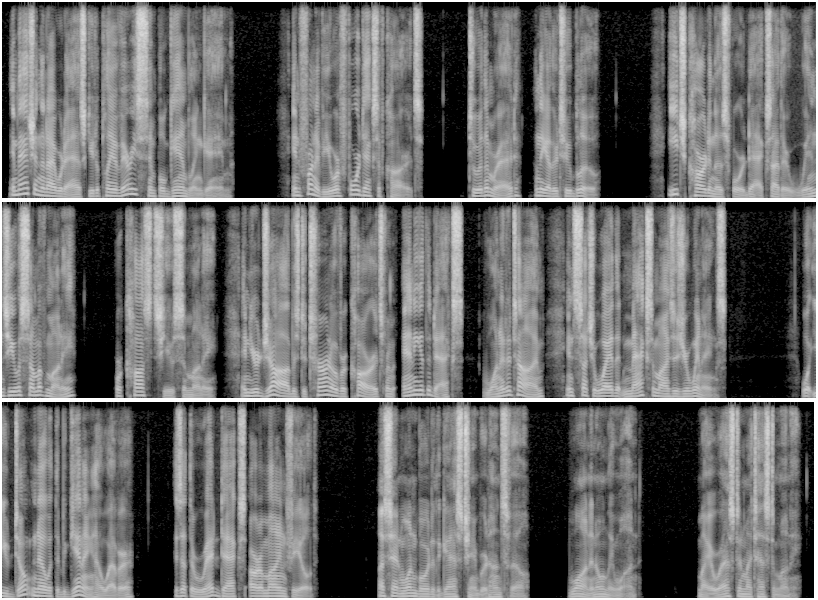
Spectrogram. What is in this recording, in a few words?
Audio Book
